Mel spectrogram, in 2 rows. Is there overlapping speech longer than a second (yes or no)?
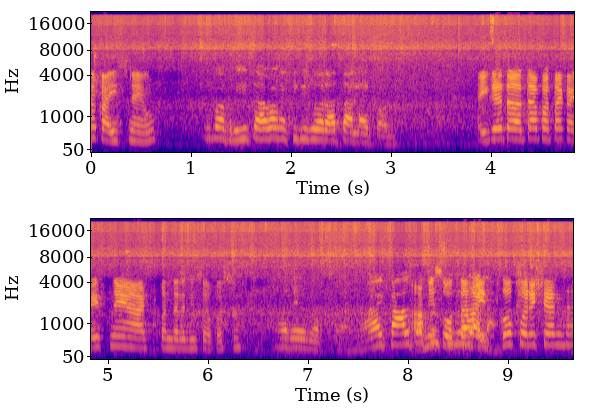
no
